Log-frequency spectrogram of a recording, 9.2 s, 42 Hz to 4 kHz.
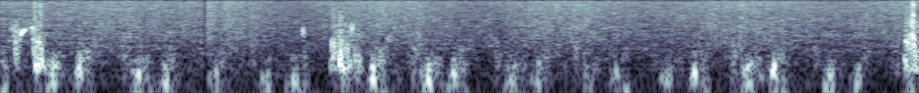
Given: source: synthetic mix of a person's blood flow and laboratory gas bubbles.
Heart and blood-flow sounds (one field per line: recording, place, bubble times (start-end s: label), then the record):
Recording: Doppler ultrasound of blood flow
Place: precordium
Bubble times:
0.10-0.61 s: bubbles
3.01-3.06 s: bubbles
3.29-3.64 s: bubbles
9.02-9.20 s: bubbles
From the record:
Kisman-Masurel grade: 223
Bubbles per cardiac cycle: several, 3 to 8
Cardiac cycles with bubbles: 10 to 50%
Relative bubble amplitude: loud (0.450 to 0.775)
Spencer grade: 2 (many but less than half of the cardiac periods contain bubble signals, singularly or in groups)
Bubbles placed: anywhere in the cardiac cycle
